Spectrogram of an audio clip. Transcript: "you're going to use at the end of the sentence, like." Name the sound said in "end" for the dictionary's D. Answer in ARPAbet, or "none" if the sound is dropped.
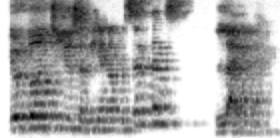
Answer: none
